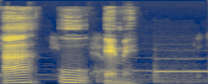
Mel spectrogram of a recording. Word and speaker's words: Om: Los hindúes usan la palabra Om, que se pronunciaría A-U-M, porque la letra A va detrás de la garganta. La empujas a través de la vocal hasta Aum. La M es labial.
